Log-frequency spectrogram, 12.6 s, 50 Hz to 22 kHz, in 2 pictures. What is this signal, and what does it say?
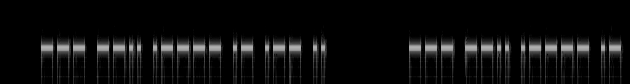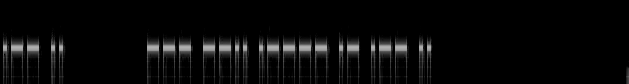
Morse code, heard as a keyed tone, about 31 wpm, 700 Hz. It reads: OZ1AWI OZ1AWI OZ1AWI
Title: DXCC-100 Call Signs - 6 Characters - Repeated 3x - 30wpm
